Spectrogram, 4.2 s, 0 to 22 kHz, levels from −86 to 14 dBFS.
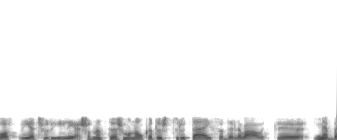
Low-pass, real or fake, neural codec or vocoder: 3.6 kHz; fake; codec, 16 kHz, 2 kbps, X-Codec, HuBERT features, trained on LibriSpeech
